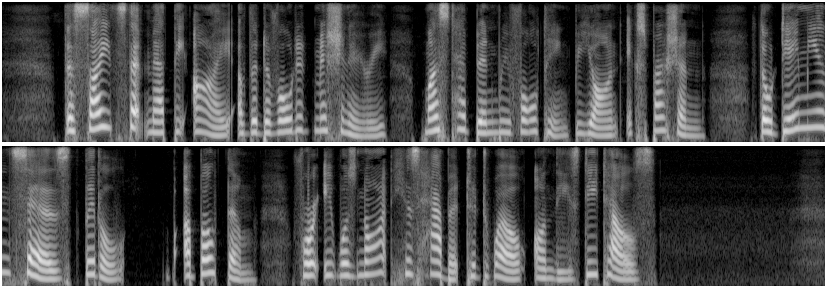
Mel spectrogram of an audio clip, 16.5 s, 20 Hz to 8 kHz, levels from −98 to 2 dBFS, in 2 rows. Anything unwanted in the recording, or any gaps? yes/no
no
